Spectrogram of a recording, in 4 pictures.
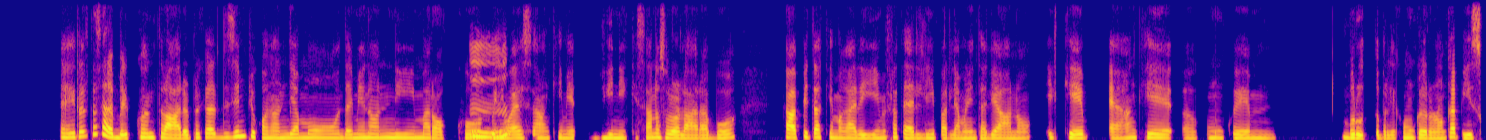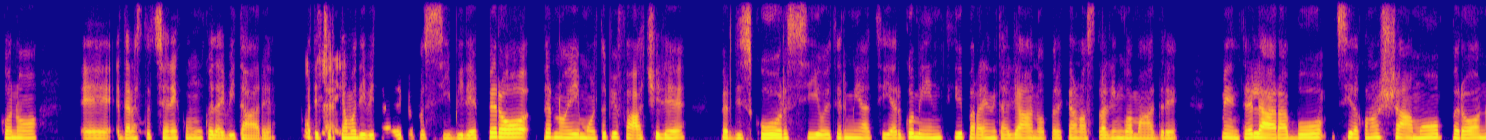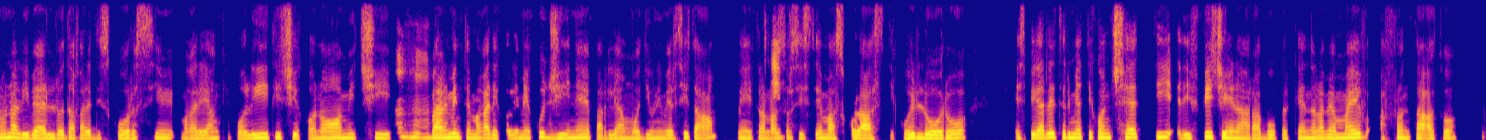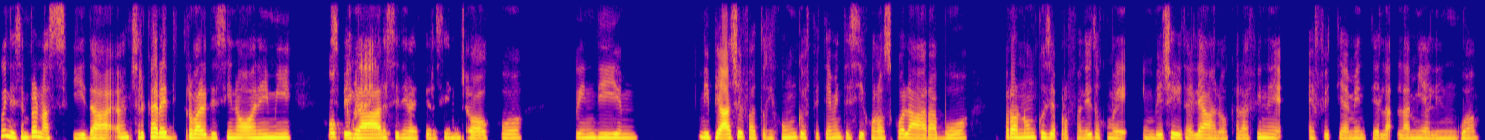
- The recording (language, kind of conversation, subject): Italian, podcast, Che ruolo ha la lingua in casa tua?
- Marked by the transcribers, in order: "ad" said as "ald"; "magari" said as "maari"; "Infatti" said as "nfatti"; "determinati" said as "eterminati"; other background noise; tapping; "approfondito" said as "approfandito"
